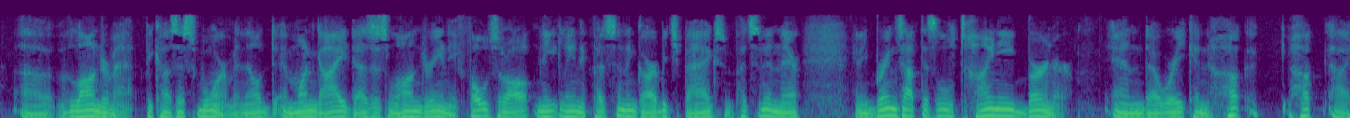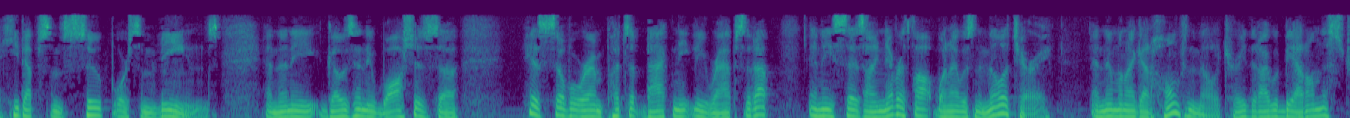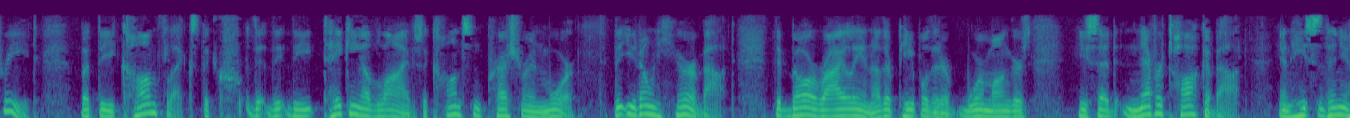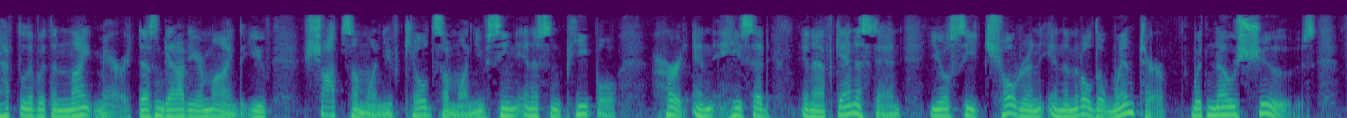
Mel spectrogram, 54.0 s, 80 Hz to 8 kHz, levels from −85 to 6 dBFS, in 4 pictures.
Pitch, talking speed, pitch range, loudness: 110 Hz, 200 wpm, 95-125 Hz, -26 LUFS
